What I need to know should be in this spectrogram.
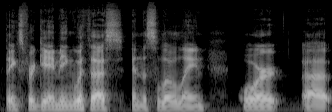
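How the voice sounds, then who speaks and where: A man's voice: medium pitch, level tone, moderate pace, clear, resonant tone, dry recording, studio quality. A man co-hosting a casual gaming podcast, playful and jokey, with goofy asides. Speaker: podcast co-host.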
